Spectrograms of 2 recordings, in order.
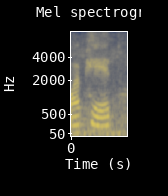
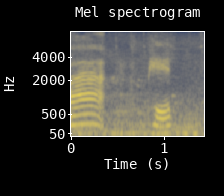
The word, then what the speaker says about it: เพชร: เสียง แต่ ส่วน ใหญ่ ไหม ออก เสียง ตัว สะกด ตัว ที่ 2 นะ คะ คือ รอ เรือ เช่น เพชร ถ้า ถาม ว่า เพชร อ่าน ว่า เพชร เด็ก ๆ สุด ออก เสียง ไป พร้อม กัน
